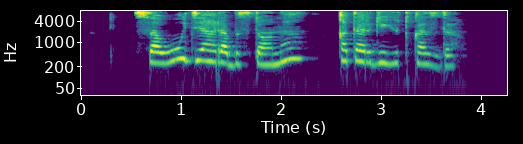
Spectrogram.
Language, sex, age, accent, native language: Uzbek, female, 18-24, Samarqand, Uzbek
